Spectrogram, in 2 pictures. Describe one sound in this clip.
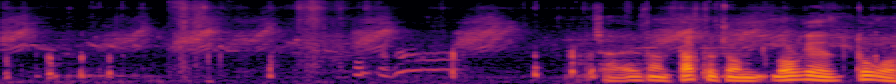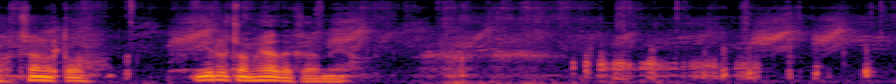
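Hens cluck softly.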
